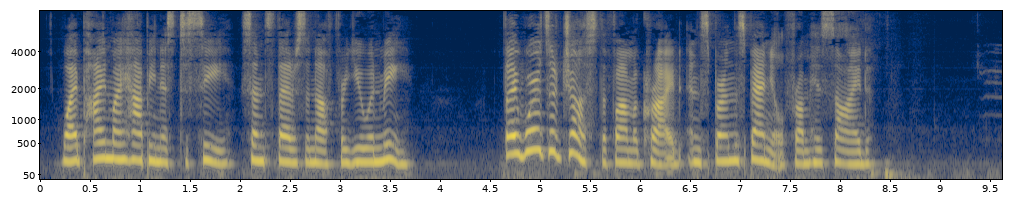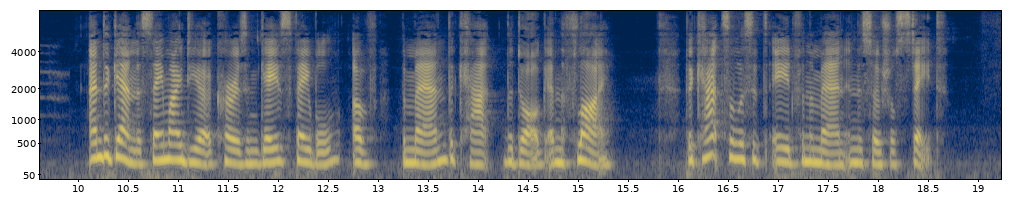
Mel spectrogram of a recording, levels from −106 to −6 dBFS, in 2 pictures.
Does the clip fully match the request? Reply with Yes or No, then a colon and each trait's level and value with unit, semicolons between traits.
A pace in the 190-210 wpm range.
No: average, 180 wpm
